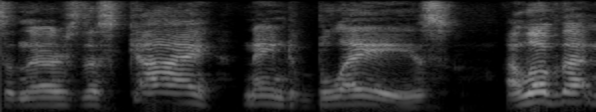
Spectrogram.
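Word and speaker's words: Blaise: there's this guy named blaze i love that name by the way b-l-a-i-s-e and i pronounced it blaze from the get-go correctly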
